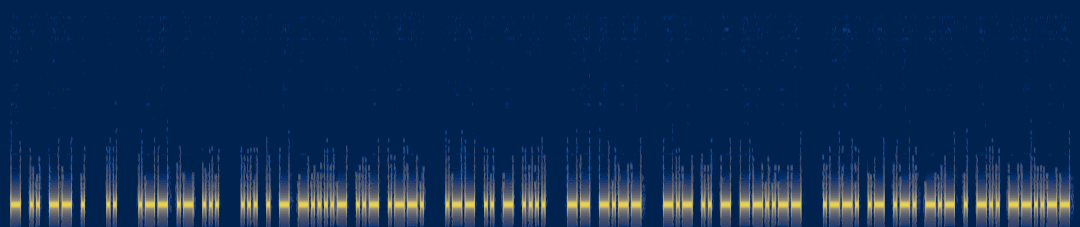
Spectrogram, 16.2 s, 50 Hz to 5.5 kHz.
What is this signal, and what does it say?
Morse code, heard as a keyed tone, about 25 wpm, 600 Hz. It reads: TIME I WAS SET-UP WITH MY KIT, PARKED,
